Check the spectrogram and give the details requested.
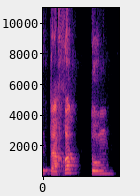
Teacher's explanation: Ya, membaca idgham zal dengan memasukkan langsung ke ta, idgham kamilan. Artinya zalnya ini langsung didghamkan ke ta.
